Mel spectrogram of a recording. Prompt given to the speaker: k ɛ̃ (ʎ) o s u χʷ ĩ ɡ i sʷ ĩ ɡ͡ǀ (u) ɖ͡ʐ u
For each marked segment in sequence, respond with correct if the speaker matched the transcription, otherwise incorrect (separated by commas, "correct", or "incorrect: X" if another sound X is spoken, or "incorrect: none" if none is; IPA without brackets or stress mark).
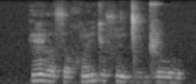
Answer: incorrect: l, correct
